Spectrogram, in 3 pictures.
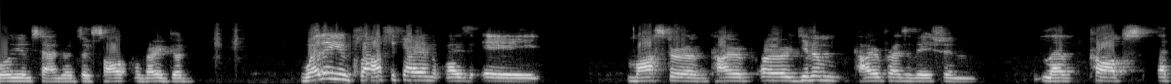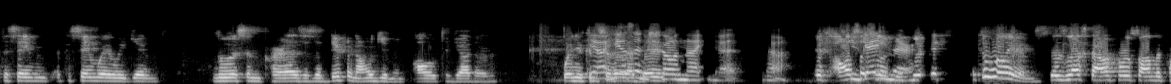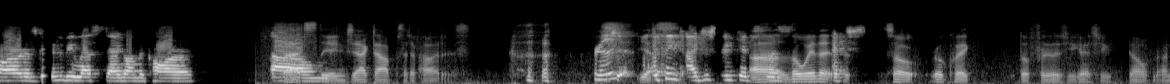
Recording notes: Firstly, sorry for the audio.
